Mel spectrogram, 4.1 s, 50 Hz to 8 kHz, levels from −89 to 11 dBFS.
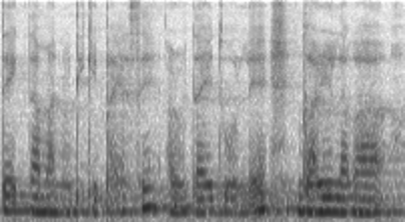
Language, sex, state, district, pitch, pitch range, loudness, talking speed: Nagamese, female, Nagaland, Dimapur, 195 Hz, 185-210 Hz, -16 LUFS, 165 wpm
